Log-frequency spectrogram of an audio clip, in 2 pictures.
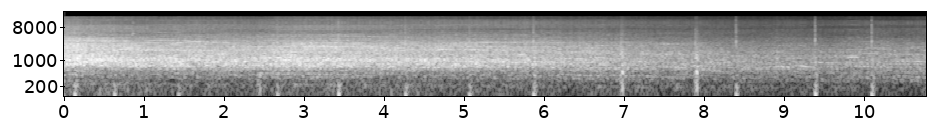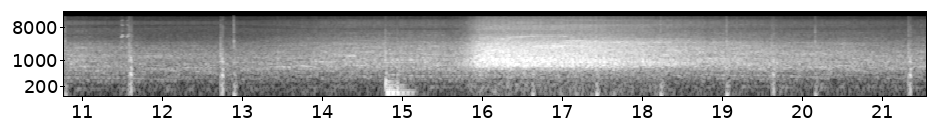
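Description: A crowd murmurs and roars in a large echoing arena, swelling into a loud cheer.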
